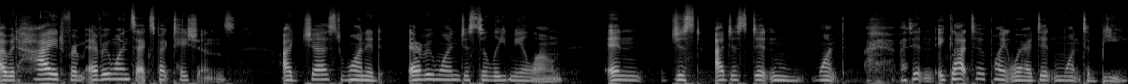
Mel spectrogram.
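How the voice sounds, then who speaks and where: With an American accent, a woman uses a normal speaking voice at medium pitch and fairly even intonation, recorded very cleanly against a silent background. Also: moderate pace. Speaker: former pastor's wife sharing her testimony. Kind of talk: testimony. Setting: studio.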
